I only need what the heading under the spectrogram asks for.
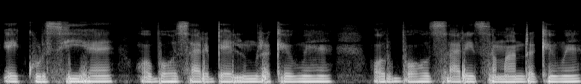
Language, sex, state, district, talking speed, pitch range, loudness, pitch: Hindi, male, Jharkhand, Palamu, 175 wpm, 125-130 Hz, -14 LUFS, 130 Hz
